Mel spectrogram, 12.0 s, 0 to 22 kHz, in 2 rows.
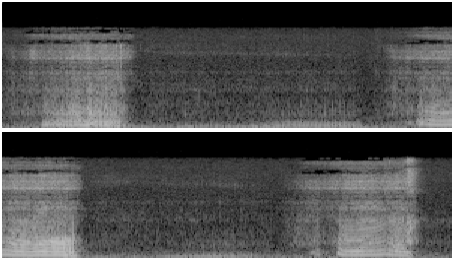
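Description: Three loud, rough, rattling snores on the in-breath, with quieter out-breaths between, at about 15 breaths a minute. Snoring during sleep.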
